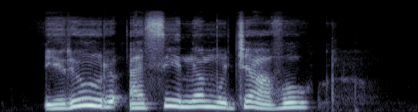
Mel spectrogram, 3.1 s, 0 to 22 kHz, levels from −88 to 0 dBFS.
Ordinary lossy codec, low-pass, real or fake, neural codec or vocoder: none; 14.4 kHz; fake; codec, 32 kHz, 1.9 kbps, SNAC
